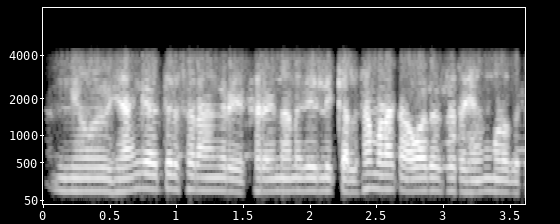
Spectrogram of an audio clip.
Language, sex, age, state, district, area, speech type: Kannada, male, 45-60, Karnataka, Belgaum, rural, conversation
